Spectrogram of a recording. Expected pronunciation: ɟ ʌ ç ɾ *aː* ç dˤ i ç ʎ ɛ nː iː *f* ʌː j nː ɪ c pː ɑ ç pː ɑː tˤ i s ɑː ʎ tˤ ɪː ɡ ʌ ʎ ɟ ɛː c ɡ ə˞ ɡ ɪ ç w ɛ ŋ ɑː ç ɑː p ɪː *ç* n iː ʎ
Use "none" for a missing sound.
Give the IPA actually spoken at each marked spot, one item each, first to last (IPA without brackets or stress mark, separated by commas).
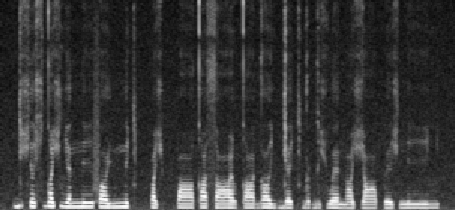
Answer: ʌː, f, ç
